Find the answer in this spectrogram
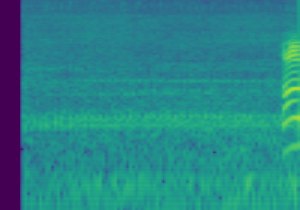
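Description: Nissan car engine idling with a steady low hum. A man's voice comes in near the end.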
